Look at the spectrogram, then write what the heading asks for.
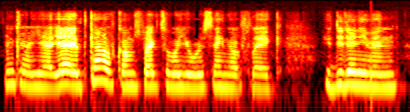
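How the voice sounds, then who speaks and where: Flat-voiced woman podcast host. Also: on the high side, brisk, no echo, clean studio sound. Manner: steady, encouraging with frequent backchannels. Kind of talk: podcast interview.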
